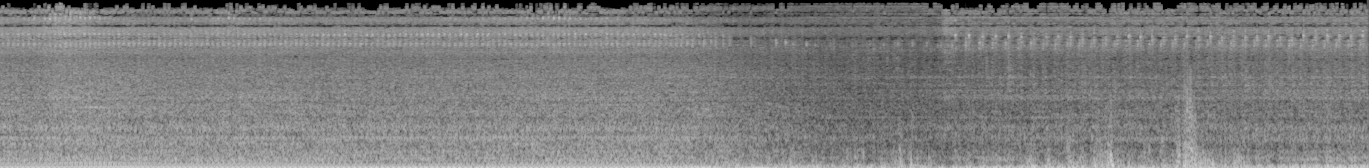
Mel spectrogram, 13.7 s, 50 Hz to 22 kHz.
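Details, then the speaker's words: 1972 VW Beetle 1200 warming up after its first start in two years. Lumpy, uneven idle with a stumbling beat and a later backfire pop; cylinder two is not firing properly, and owner suspects a mangled spark plug. Cylinder misfire. "so cylinder two this one's not firing properly what's the backfire so yeah cylinder two is not working i'm not firing properly"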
